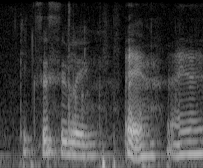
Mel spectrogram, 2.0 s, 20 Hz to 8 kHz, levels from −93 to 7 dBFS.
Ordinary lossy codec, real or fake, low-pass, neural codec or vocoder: none; real; none; none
